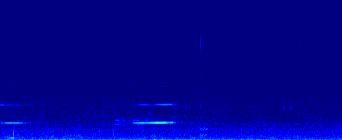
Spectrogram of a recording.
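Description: Street traffic: a vehicle engine running close by as a steady low hum, with a short high-pitched electronic beep about two seconds in.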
